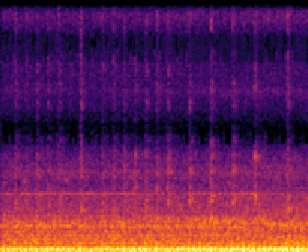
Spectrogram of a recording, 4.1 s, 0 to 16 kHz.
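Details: New 2026 Ford F-150 with Coyote V8, noise after towing a 1500 lb boat or parking on a hill: even idle with light metallic jingling ticking about three times a second; torque converter bolts slapping the divider plate.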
